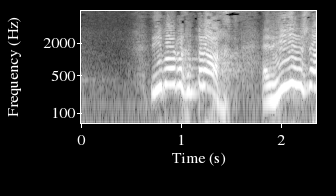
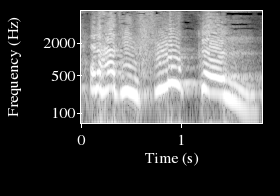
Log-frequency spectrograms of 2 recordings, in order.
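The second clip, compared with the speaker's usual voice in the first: usual speaking voice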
